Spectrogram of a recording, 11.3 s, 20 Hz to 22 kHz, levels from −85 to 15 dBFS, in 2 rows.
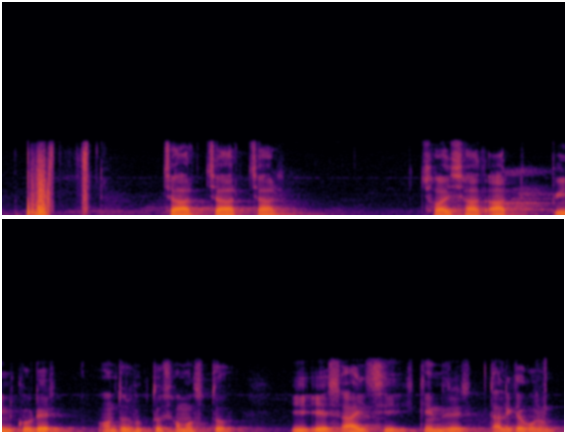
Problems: background conversations at intervals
